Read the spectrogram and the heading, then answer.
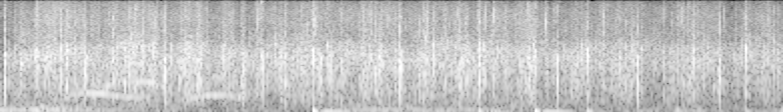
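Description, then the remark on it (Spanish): Steady, dense applause from the audience of the show Lo de las Noticias, welcoming host Miguel Anómalo, fills the whole clip, loud, with a brief whistle-like tone rising near the start and no clear talking. “Muchas gracias, público de verdad, público de mentira. Un saludo también, eh, un aplauso también para mi compañero”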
